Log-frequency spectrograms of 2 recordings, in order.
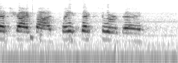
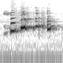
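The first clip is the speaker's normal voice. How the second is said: high, squealing laugh; burst of laughter. Real, not acted. Reader breaks down laughing at the text. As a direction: shriek with laughter.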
